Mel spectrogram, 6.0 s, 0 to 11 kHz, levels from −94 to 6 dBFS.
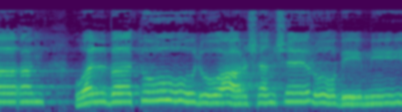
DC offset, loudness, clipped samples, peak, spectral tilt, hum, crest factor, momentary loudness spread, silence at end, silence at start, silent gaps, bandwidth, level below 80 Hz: under 0.1%; -19 LUFS; under 0.1%; -4 dBFS; -6.5 dB/octave; none; 16 dB; 7 LU; 0 s; 0 s; none; 8.6 kHz; -70 dBFS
